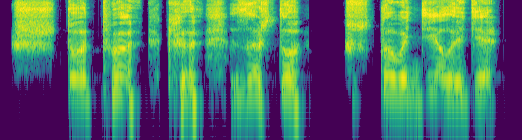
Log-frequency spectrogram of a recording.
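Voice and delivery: very slow, whispered, hoarse, wheezing rasp. A prisoner who has screamed his voice away speaks, wheezing hoarsely. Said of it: "просипел".

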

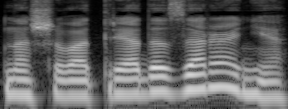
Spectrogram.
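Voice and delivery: ordinary delivery

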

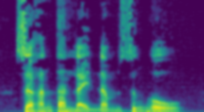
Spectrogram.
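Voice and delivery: ordinary delivery

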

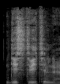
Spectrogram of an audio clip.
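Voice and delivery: embarrassed. Reading a story, a sorcerer replies after being reminded of a ban, abashed. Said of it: "сконфуженно откликнулся ведун".

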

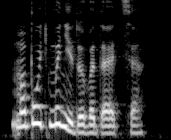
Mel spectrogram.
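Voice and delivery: grouchy, grumbled muttering. Told of worry for a child's fate, a woman gives a grumbled reply. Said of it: "відбуркнула пані Коновер".

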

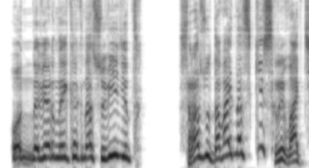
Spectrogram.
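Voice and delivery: shrill, very high, frightened wailing howl. As the wizards discuss the creature's tentacles, the senior Wrangler howls. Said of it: "взвыл старший Ренглер".

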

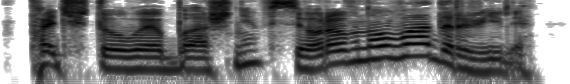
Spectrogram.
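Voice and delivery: derisive, needling, mocking, teasing tone. Gevert reminds the girl, mocking. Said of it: "насмешливо напомнил Геверт".

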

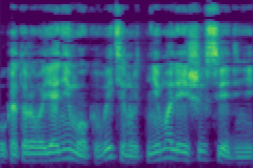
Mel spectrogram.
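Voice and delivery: plain

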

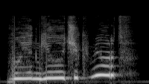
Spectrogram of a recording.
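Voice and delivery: very high, shrill, loud ghostly shriek. Reading a ghost story aloud, the ghost's line, shrieking. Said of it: "взвизгнул призрак".

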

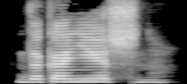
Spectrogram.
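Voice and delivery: high, drawn-out, mocking drawl. Polina answers the other speaker with a mocking drawl. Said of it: "Насмешливо протянула [name]".

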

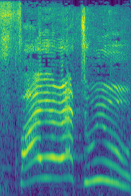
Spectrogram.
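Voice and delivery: put-on man's shout. Someone who was there tells how a man shouted at the climax, retelling a man's shout. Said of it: "o cara gritou".

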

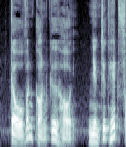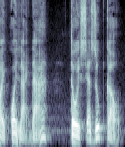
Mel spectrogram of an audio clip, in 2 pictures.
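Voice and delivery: ordinary delivery

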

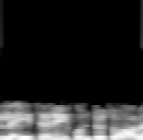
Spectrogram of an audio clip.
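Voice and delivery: ordinary talk

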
